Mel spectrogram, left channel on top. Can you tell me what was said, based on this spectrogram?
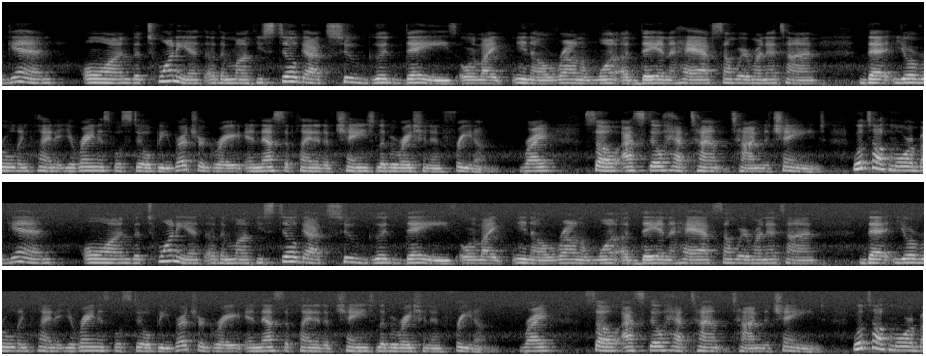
on the 20th of the month, you still got 2 good days, or around a day and a half, somewhere around that time, that your ruling planet Uranus will still be retrograde, and that's the planet of change, liberation, and freedom, right? So I still have time to change. We'll talk more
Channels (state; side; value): noise; right; hiss, 17 dB below the sound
